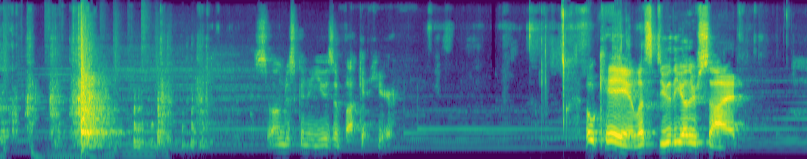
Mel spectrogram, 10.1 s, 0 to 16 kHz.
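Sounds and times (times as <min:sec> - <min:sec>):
metal part knocking on plastic bucket: 0:00.0 - 0:02.6.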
